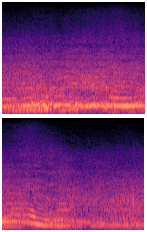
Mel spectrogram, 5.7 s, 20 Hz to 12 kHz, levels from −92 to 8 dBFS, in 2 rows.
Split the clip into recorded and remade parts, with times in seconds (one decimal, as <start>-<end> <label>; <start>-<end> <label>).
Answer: 0.0-0.6 recorded; 0.6-2.9 remade; 2.9-3.4 recorded; 3.4-4.0 remade; 4.0-5.7 recorded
